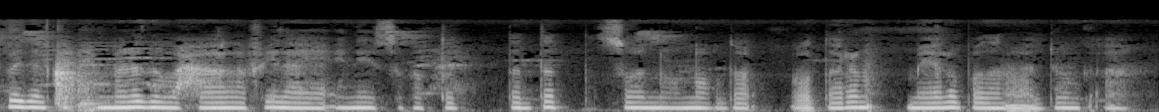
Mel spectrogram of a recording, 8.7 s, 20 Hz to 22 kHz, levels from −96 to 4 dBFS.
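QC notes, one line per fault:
Throughout, Vorbis compression: the speech is plainly hissy and grainy, with nothing above 10.6 kHz. The treble is quantised so coarsely that fine detail becomes noise, likely from a low-quality Vorbis encode that fits a bitrate around 31 kbps.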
